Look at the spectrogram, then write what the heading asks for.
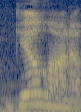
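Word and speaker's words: Ghilana: oh you say yeah Gil Lana like GHI la and a like the H is silent Galano did he leave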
